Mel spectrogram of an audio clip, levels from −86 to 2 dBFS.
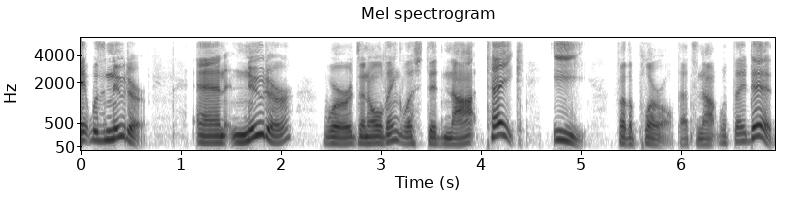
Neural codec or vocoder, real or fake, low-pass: none; real; 5.4 kHz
